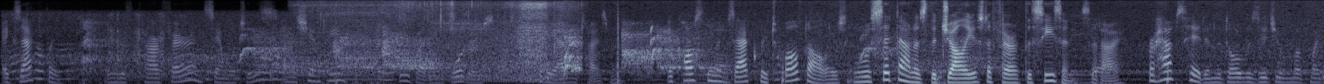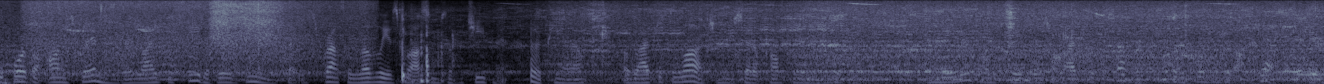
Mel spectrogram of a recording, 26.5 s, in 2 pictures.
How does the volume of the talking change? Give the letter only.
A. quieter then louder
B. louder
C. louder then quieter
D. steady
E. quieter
C.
